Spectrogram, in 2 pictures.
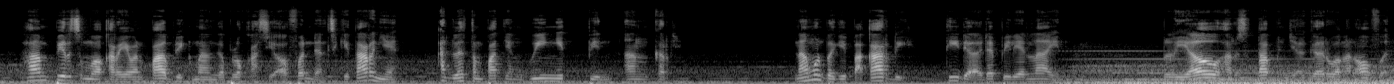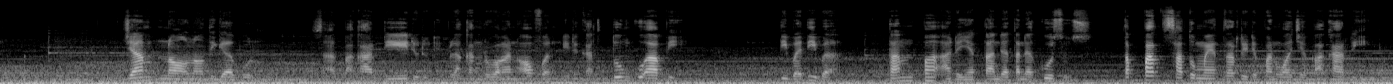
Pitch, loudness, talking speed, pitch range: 110 Hz, -26 LUFS, 120 wpm, 95-125 Hz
